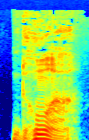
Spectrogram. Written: धूआँ

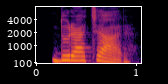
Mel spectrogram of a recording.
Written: दुराचार

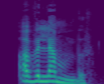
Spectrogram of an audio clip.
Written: अवलंब

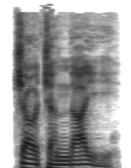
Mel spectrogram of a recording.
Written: चौचंदाई

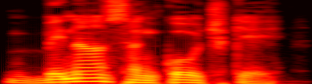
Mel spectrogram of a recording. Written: संकोच

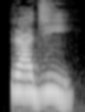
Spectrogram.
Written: राजी

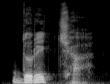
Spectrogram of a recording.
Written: दुरिच्छा

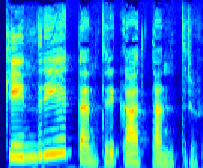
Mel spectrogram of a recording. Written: तंत्रिका

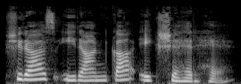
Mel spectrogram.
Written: शीराज़

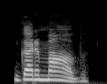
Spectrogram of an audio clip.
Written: गरमाव

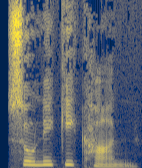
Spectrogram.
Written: खनिन्न

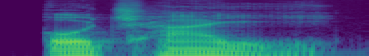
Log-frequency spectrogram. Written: ओछाई

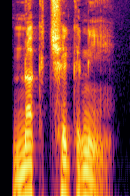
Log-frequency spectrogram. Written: नकछिकनी

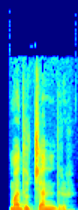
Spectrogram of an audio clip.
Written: मधु-चंद्र

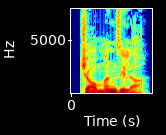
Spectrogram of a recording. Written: चौमंज़िला

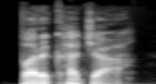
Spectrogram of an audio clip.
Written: परखचा

